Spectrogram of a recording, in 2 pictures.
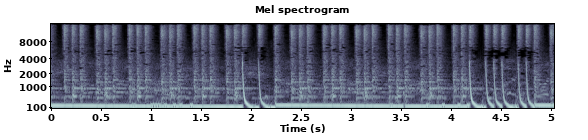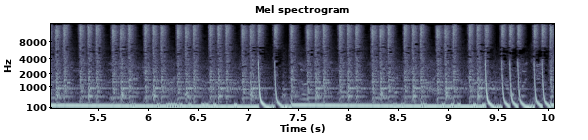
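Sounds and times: dance music with heavy bass: 0.0 - 10.0.

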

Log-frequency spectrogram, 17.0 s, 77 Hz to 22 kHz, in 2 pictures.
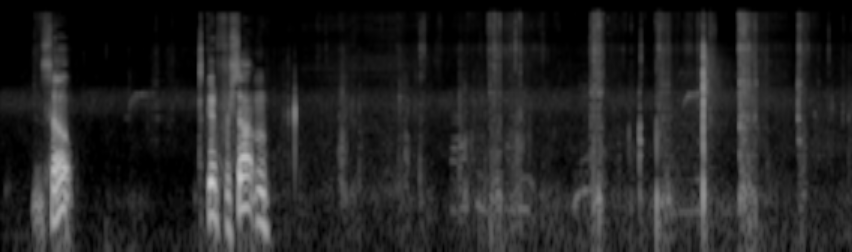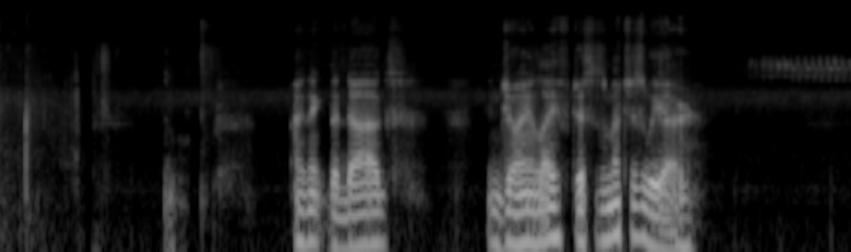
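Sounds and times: campfire crackling and popping: 2.8 - 8.9
embers stirred with stick: 3.2 - 8.7.

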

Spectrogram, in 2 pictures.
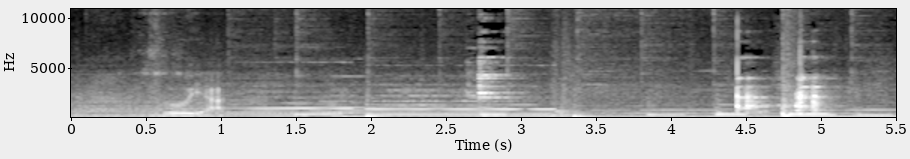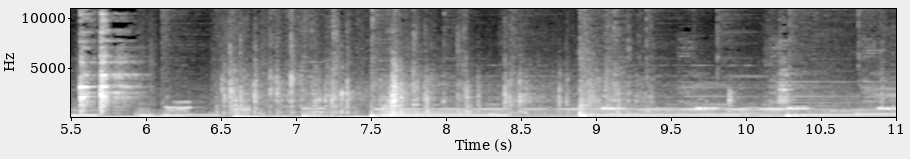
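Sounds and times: background music: 0.6 - 11.0.

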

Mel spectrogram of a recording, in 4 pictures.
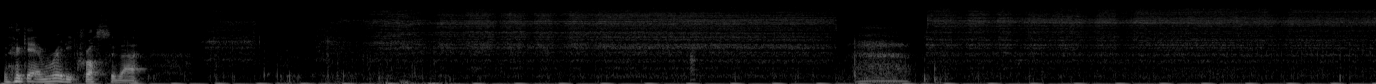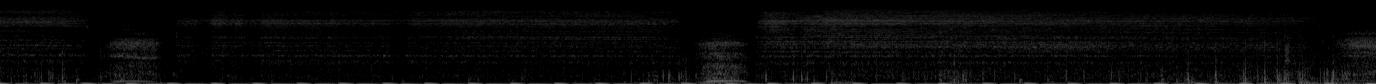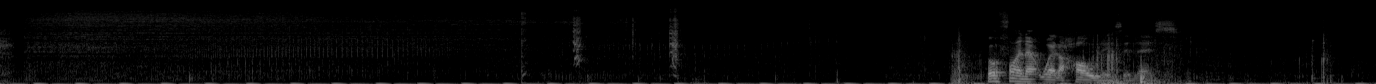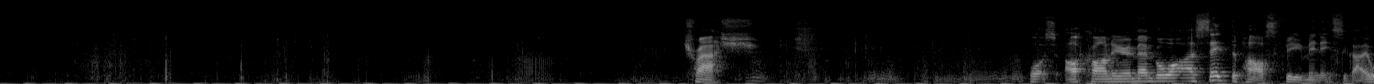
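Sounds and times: intake of breath: 1.5 - 30.9
air blown into inflatable: 2.0 - 35.1.

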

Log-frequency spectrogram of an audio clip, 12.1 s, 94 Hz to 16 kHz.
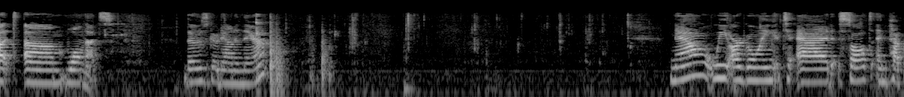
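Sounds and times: spatula stirring thick mixture: 4.0 - 8.4.

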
